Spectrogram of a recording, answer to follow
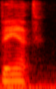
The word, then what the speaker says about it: Dant: It's pronounced Dant. There's a T.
